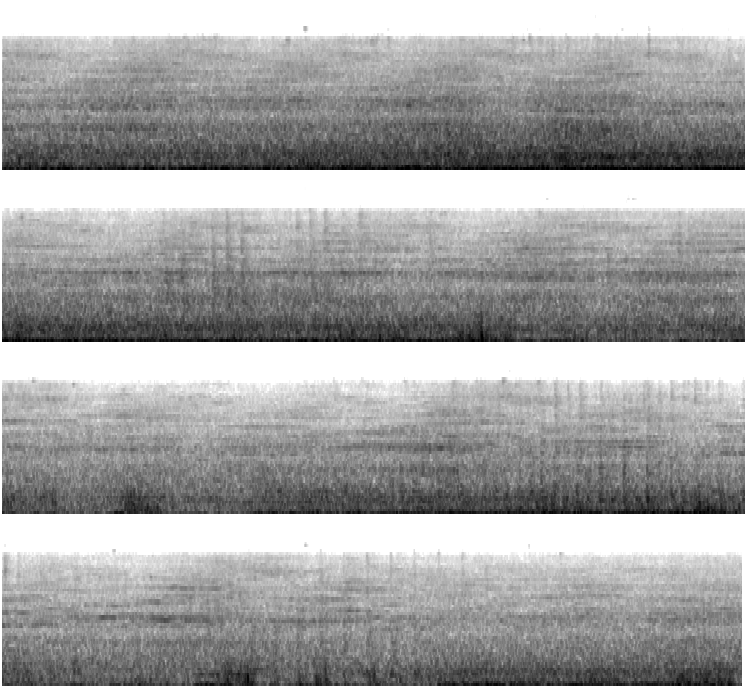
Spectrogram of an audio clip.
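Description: Freight train of empty intermodal well cars rolling past: a steady rumble of steel wheels on rail. About twelve seconds in the rumble drops, leaving a lighter rolling noise with occasional knocks.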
